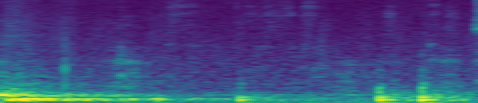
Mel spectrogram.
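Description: Marker pen writing on a whiteboard: a few faint, short strokes.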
